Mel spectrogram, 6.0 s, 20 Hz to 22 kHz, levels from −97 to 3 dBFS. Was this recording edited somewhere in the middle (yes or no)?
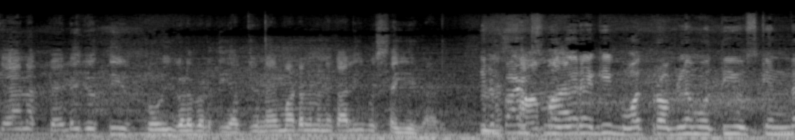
yes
